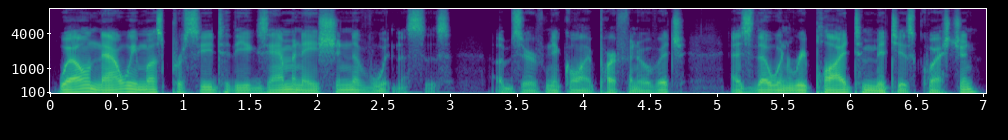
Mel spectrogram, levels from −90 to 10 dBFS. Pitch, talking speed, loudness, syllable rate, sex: 90 Hz, 170 wpm, -20 LUFS, 5.9 syllables/s, male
